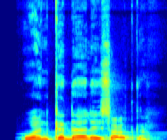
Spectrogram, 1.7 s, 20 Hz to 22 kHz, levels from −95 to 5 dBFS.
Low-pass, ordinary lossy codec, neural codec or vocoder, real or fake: none; none; none; real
